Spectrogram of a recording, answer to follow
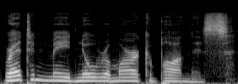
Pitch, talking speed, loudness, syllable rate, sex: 160 Hz, 150 wpm, -18 LUFS, 3.9 syllables/s, male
